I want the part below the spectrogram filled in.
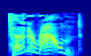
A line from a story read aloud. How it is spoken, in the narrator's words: shouted Nerd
